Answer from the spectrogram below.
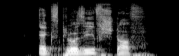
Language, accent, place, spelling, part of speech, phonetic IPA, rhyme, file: German, Germany, Berlin, Explosivstoff, noun, [ɛksploˈziːfˌʃtɔf], -iːfʃtɔf, De-Explosivstoff.ogg
- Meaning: explosive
